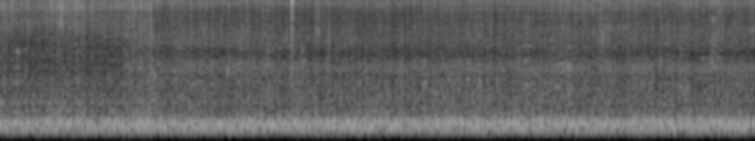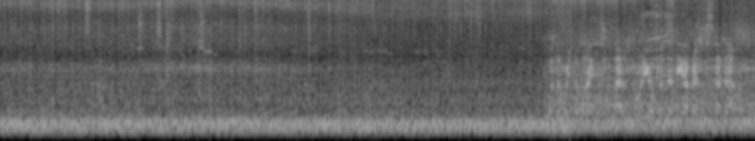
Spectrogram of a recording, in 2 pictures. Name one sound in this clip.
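Jet engines roar steadily inside an airliner cabin.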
